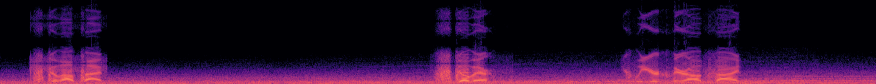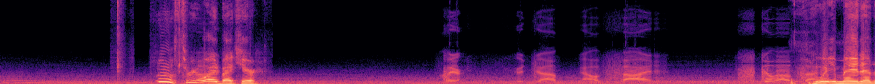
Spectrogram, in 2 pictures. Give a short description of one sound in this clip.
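A race car engine drones steadily at high revs.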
